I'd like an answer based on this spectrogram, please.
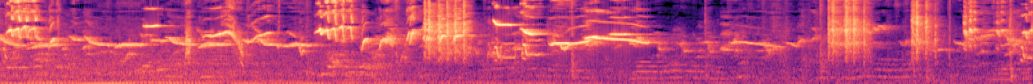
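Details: Oriental magpie-robin of the Bạch Bạng type, a kept ornamental bird singing while fanning its tail in display: rich varied whistles, rising and falling slurs, quick chirps, interrupted by short harsh rasping bursts and fluttering.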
